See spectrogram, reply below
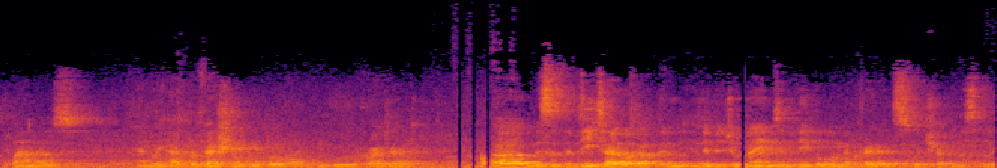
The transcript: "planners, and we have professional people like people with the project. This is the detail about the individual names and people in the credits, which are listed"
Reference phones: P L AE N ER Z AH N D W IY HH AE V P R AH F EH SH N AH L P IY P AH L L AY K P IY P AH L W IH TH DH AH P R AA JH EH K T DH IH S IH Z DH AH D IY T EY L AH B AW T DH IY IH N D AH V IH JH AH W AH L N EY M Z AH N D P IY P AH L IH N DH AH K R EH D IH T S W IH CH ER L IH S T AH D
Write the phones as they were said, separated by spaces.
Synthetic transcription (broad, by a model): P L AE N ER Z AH N W IY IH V P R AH F EH SH N L P IY P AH L L AY K P IY P L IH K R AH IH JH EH T DH IH S IH Z DH AH D IY T EY L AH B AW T DH IY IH N D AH V IH JH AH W L N EY M Z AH N P IY P L IH N DH AH K R EH D IH T S W IH CH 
